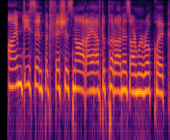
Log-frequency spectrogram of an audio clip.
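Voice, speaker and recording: A female-sounding put-on character voice comes at a fairly quick pace and fairly high pitch. The recording is very clean with a silent background. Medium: actual play. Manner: prim, indignant.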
